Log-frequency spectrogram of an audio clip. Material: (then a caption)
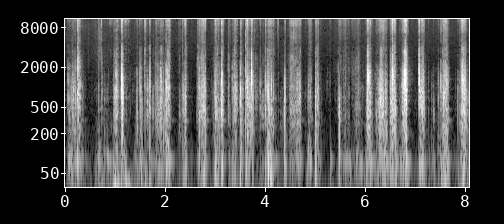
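Cork. Long gold metal claw nail covers on the fingertips scratch and tap across a round, flat, solid cork coaster. The result is a quick run of dry, papery scratches and soft taps in irregular bursts. The sound sits mostly in the mids, with little brightness, and each touch dies away almost at once.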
